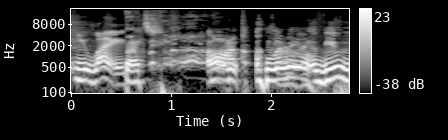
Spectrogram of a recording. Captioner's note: all laughing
